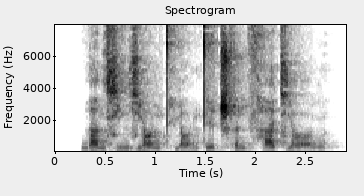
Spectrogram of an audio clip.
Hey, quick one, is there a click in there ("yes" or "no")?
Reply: no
